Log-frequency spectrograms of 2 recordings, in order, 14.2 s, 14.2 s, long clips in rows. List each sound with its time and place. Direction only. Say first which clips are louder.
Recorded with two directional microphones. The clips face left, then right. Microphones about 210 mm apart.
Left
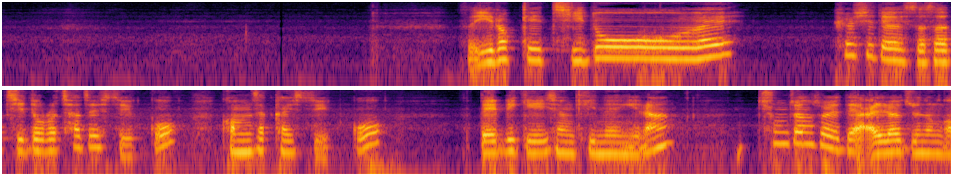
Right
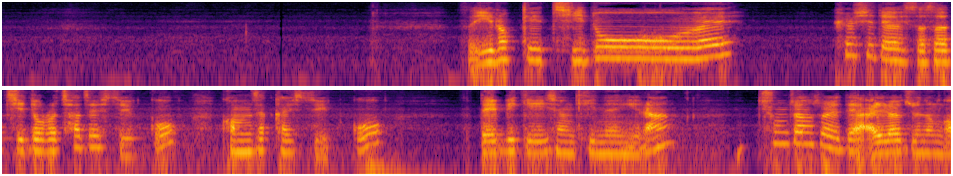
3.4 s speech: left 4 dB; 25° left (ahead or behind)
